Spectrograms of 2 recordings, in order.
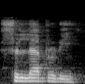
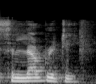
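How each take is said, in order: First: It is said in an American English accent. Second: It is said in a British English accent. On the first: "American English में" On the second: "British English में"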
